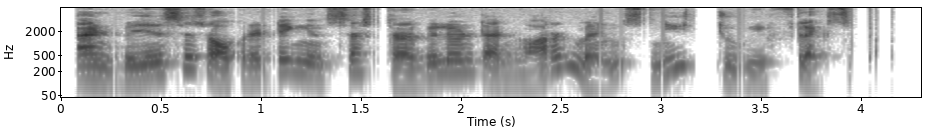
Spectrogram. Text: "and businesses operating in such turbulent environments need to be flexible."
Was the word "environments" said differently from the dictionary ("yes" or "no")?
no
